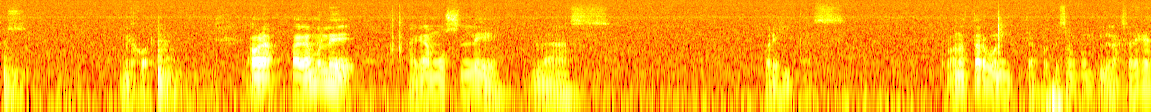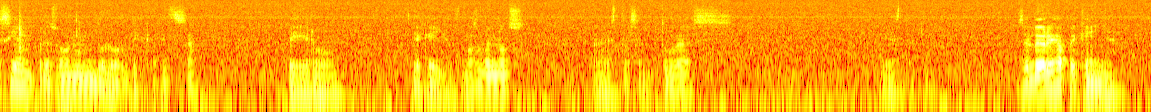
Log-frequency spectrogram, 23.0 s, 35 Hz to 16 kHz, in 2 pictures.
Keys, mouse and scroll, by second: 0.1-2.1 middle drag, 3.9 KP_1, 5.6 click, 6.6 click, 9.1-10.7 middle drag, 11.1-12.3 middle drag, 14.5 click, 16.5-23.0 drag.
